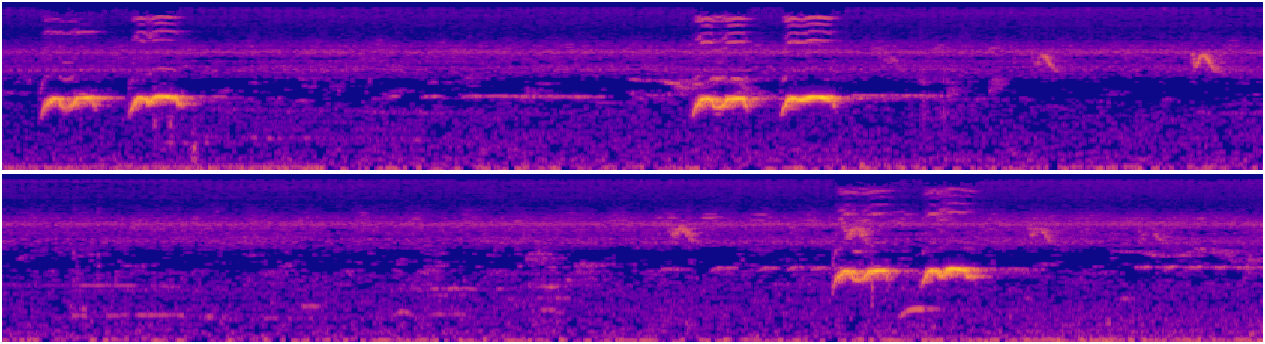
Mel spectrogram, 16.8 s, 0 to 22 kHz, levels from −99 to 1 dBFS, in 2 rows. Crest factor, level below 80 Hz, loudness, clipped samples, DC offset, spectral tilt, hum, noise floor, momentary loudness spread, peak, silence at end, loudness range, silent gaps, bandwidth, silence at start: 20 dB; -54 dBFS; -17 LUFS; under 0.1%; under 0.1%; 1 dB/octave; none; -53 dBFS; 25 LU; -4 dBFS; 1.45 s; 22 LU; none; 19 kHz; 0.25 s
